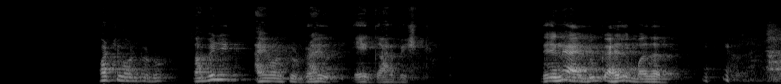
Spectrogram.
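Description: An elderly man speaks with animation into a microphone.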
